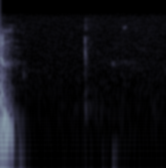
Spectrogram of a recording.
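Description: A single short computer mouse click about halfway through, with near silence around it.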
